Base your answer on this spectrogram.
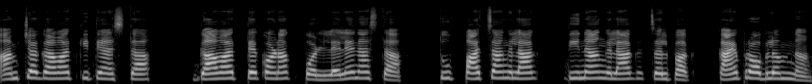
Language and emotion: Goan Konkani, neutral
